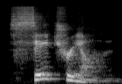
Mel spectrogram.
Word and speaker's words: Satreon: And here we got something called Satreon, which rhymes with Patreon, is a non-custodial Lightning version of Patreon and similar to y'all's and other paywalls.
